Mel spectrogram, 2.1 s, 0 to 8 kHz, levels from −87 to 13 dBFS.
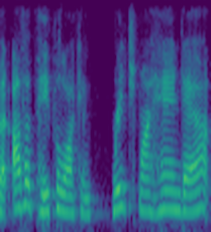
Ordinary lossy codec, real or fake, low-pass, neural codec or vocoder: Opus, 32 kbps; real; 7.2 kHz; none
